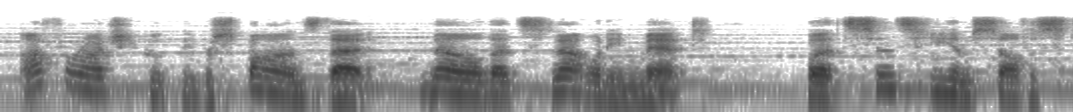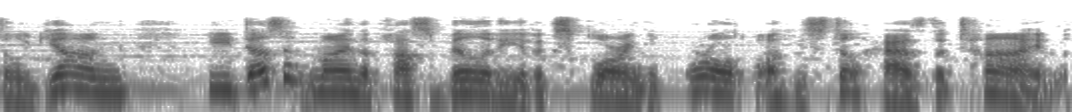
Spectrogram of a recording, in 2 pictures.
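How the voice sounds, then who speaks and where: Male narrator, scripted video essay style, animated intonation, dramatic emphatic pauses, clear background music. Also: a little high, low-quality recording. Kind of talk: scripted narration, story recap with commentary.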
